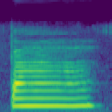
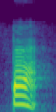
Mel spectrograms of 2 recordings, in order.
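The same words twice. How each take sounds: First: It is said with a high level pitch. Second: It is said with a sharply falling pitch. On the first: "That's the first" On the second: "and fourth tone"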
